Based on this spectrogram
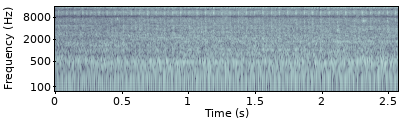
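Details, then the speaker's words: Junkyard Peugeot 3008 with an apparently recently serviced radiator, started on the first crank: steady, even idle with a smooth low hum and no knocks, misses or rattles, revs freely; engine sounds healthy and normal. "standar 306, suaranya kayak gini. Digas masih enak, power steering segala macam, minyak rem oke."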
